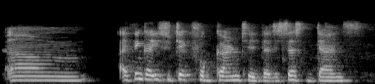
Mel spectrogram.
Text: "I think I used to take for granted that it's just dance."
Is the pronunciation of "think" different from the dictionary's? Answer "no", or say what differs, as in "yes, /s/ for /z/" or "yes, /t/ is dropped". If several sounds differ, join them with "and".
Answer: no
